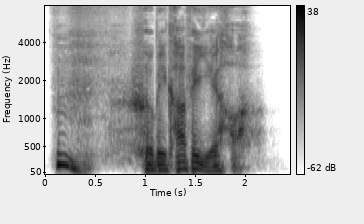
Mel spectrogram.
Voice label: levelup zh-hant; Cookie Run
